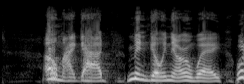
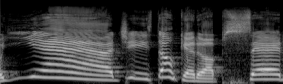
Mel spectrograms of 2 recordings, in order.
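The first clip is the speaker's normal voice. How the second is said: sarcastic mock soothing; 8 semitones higher, much slower than usual.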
